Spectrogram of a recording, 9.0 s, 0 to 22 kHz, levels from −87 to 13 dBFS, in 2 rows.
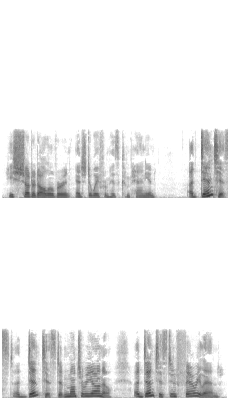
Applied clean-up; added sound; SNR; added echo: none; none; none; none.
